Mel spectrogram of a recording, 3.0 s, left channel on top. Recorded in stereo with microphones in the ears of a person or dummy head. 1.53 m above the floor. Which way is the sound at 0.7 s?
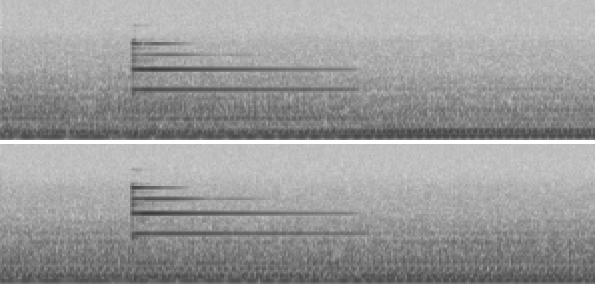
30° right (ahead or behind).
